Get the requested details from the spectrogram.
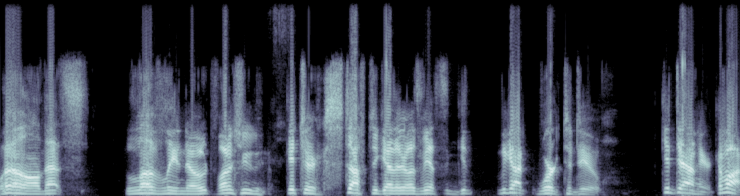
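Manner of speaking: loud, gruff captain-style bark.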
